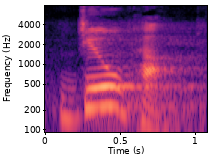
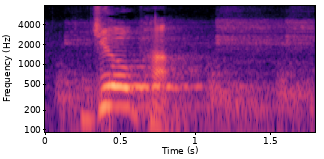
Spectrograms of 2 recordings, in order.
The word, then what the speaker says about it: জিহ্বা: হয় এর পর বফলা থাকলে হ যোগ বফলা ও উচ্চারিত হয়। যেমন ও ভ, দেখো হয়ের পরে বফলা থাকলে হ যোগ বফলা এই দুটো মিলে ও ভ ও উচ্চারণ হয়। যেমন বর্গীয় জয় রস্যি হয় বফলা আকা, এর উচ্চারণ হবে কি? জিহ্বা। জিহ্বা। জিহ্বা।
